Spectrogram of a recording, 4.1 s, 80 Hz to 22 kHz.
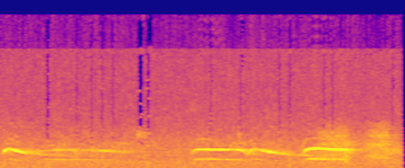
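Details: Common buzzards calling from woodland on the outskirts of East Kilbride, Scotland, in August 2022. Long, drawn-out mewing whistles fall slightly in pitch, about three in four seconds, over a quiet rural background.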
